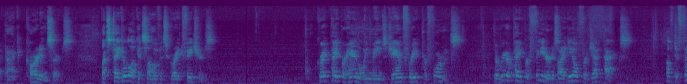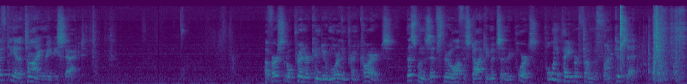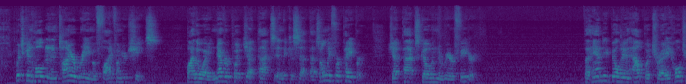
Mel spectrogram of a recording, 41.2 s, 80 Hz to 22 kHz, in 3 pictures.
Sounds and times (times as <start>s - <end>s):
Speech: 0.0s - 4.4s, 6.3s - 15.6s, 19.0s - 26.6s, 27.8s - 37.2s, 39.2s - 41.2s.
